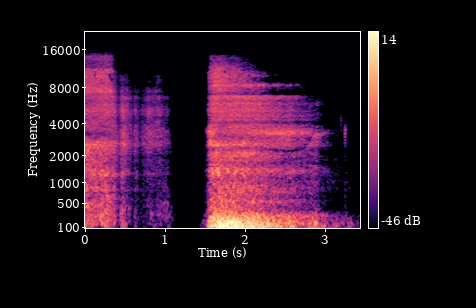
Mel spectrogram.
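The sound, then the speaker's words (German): A deep breath in and out during a calming meditation. A soft inhale of about a second is followed by a short pause, then a longer, louder, airy exhale that slowly fades, with no talk. “Mit tief ein- und ausatmen.”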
